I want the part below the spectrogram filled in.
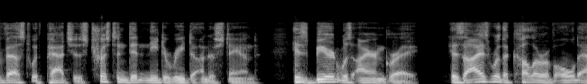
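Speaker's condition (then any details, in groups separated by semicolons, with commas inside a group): No condition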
